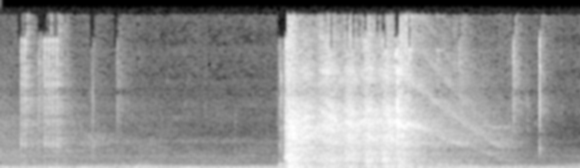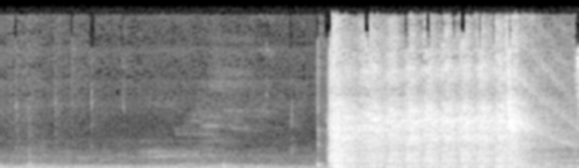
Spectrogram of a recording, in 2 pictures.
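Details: Chevrolet Aveo after installing an aftermarket start-stop push button (starter wire connected): two short cranks, each catching at once and settling to steady idle; clean normal start.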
